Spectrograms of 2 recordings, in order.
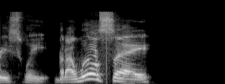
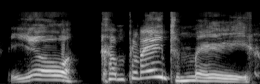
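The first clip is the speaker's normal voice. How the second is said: dramatic movie quote; 7 semitones higher, 4 dB louder, much slower than usual. Pretend. Quoting a romantic movie line.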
